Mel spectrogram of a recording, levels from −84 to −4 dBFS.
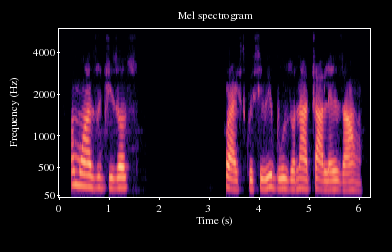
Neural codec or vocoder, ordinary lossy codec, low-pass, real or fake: none; none; 5.4 kHz; real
